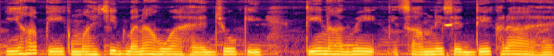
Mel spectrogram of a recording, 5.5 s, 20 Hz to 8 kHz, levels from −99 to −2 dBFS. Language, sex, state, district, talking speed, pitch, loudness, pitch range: Hindi, male, Bihar, West Champaran, 175 wpm, 140 Hz, -13 LUFS, 135-145 Hz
